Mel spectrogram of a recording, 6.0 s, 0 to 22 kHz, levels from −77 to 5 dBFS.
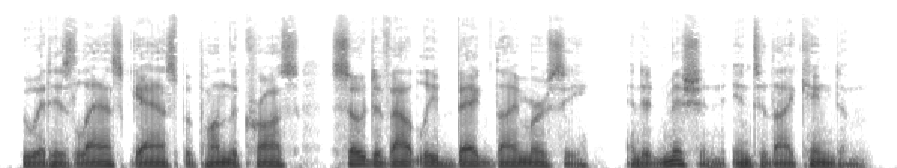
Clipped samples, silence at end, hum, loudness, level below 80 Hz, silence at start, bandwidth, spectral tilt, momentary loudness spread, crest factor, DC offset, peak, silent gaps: under 0.1%; 0.2 s; none; -20 LUFS; -26 dBFS; 0.15 s; 14 kHz; -6.5 dB/octave; 6 LU; 16 dB; under 0.1%; -2 dBFS; none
